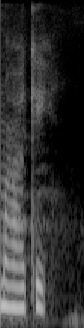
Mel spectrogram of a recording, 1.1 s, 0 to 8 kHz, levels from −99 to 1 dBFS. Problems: background conversations at intervals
